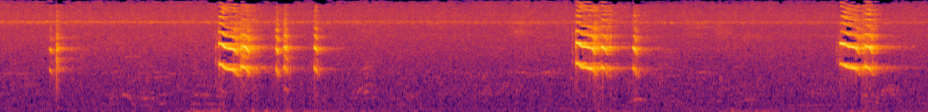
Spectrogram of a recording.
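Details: Toucan in a tree beside a house, calling in irregular bursts of harsh, nasal squawks, some doubled or tripled, spaced several seconds apart with quiet gaps between.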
